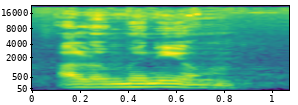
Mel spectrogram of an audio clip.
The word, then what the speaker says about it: aluminium: How is it pronounced? If you read it on the periodic table, it's aluminium. The only time you hear that is from a it's like someone from a different country. You can say the Brits are right on that one, Yeah.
